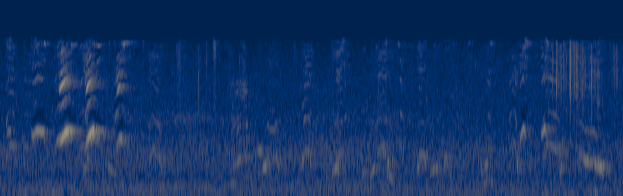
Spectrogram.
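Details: Young puppies of a kennel litter out of doors for their first time, giving a quick run of loud, high yelping whimpers early on, then softer squeaky whines scattered through, with a short rustling burst near the end.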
